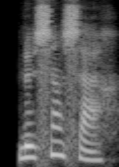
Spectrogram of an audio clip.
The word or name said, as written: le chinchard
